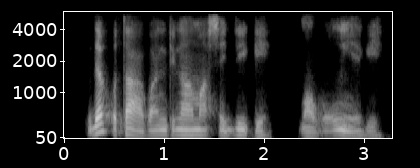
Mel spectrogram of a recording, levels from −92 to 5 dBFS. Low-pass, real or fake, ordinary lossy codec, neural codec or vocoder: 5.4 kHz; fake; none; codec, 16 kHz in and 24 kHz out, 0.9 kbps, LongCat-Audio-Codec, four codebook decoder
